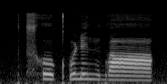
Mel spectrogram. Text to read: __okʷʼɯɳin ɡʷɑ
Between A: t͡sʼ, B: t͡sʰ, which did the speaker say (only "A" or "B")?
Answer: B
